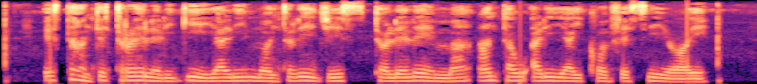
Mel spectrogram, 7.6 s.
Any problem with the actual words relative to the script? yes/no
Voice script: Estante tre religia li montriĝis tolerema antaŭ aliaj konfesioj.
no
